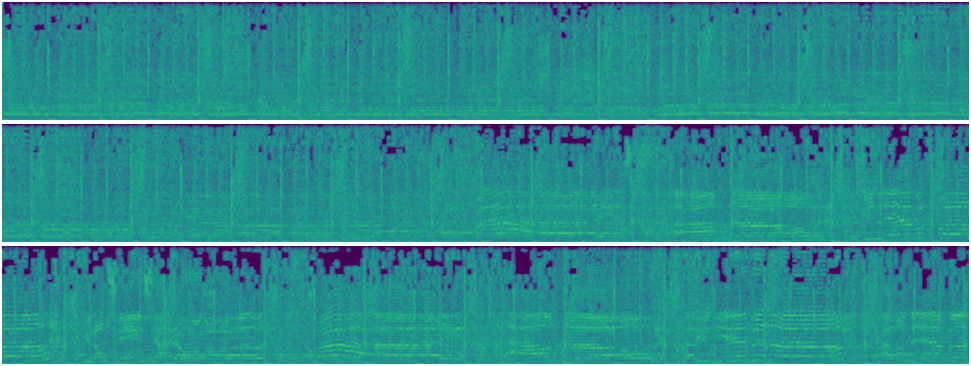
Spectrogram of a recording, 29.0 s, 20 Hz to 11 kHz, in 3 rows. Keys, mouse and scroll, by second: 0.1-0.6 alt+scroll, 2.2 alt+click, 3.4 Delete, 4.0 click, 4.1 Delete, 5.1-5.6 alt+scroll up 1, 6.5 shift+click, 6.7-7.4 alt+scroll up 1, 6.7 shift+e, 8.3 w, 9.2 click, 11.5 right click, 11.7 w, 11.8 scroll down 2, 13.5 alt+click, 15.0 alt+click, 15.4 alt+scroll up 1, 17.6 alt+click, 17.8 alt+scroll up 1, 17.8 r, 18.2 r, 18.9 alt+click, 21.2-21.5 shift+scroll down 2, 22.1 alt+click, 22.7-23.2 scroll down 2, 23.4 w, 24.3 click, 24.5 alt+click, 26.0 click, 27.8-28.6 alt+scroll up 1, 28.6 click.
